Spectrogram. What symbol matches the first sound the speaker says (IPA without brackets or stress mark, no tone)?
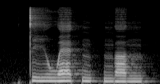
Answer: t̪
